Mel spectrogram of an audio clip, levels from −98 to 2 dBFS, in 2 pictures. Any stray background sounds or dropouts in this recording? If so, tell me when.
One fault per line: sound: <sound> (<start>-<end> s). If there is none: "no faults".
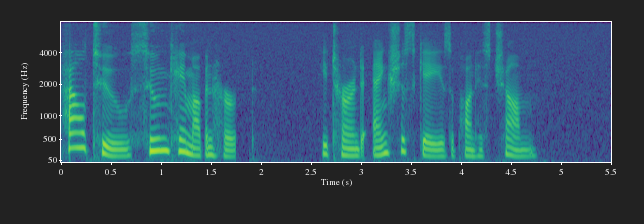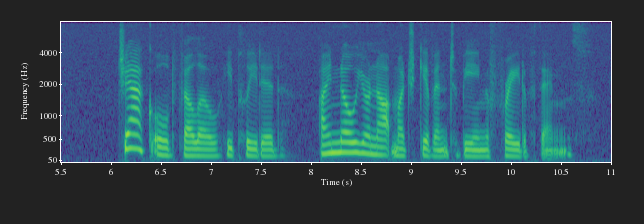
sound: dropout (1.7-1.9 s)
